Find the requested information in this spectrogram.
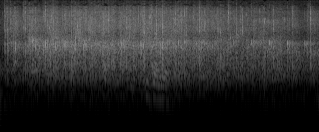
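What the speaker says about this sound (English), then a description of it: "a big round of applause for our final monetary award recipients" Audience applause for scholarship recipients at a high school senior scholarship ceremony, dense sustained clapping from a large crowd filling the hall, steady and fairly loud throughout.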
